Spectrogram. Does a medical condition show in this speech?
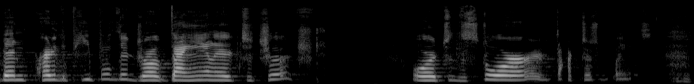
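Yes: cerebral palsy; congenital.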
